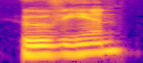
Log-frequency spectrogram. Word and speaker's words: Whovian: you sent correctly say it correctly move ahead Whovian okay thank you dude who is so much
